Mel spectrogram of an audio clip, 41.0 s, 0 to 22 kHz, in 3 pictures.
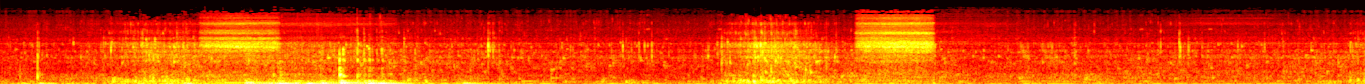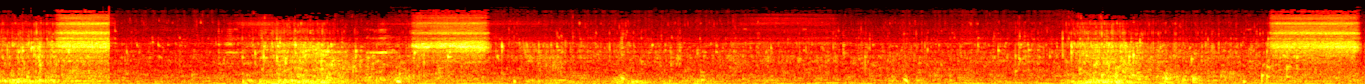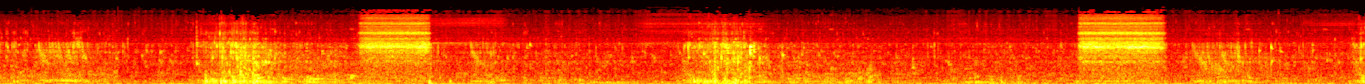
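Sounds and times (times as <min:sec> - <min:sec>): regulator hiss on inhale: 0:02.0 - 0:03.1, 0:08.6 - 0:09.9, 0:14.2 - 0:14.8, 0:17.8 - 0:18.7, 0:26.4 - 0:27.3, 0:30.9 - 0:32.2, 0:38.1 - 0:39.0
gurgle of exhaled bubbles: 0:07.2 - 0:08.5, 0:24.2 - 0:26.4, 0:29.3 - 0:30.8.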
